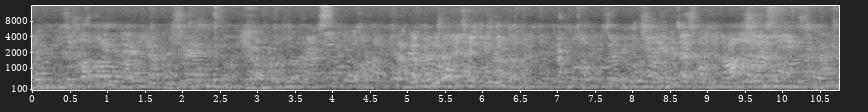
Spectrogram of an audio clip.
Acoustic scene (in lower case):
crowded indoor space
